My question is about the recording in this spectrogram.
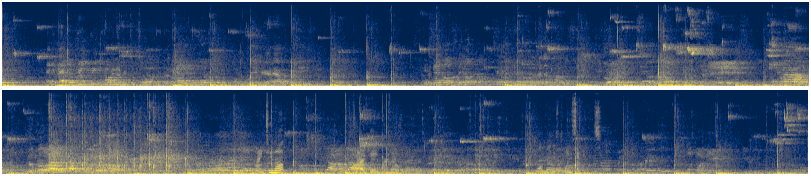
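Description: A basketball bouncing repeatedly on a hardwood gym floor, with players' indistinct voices, all echoing in a large hall.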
